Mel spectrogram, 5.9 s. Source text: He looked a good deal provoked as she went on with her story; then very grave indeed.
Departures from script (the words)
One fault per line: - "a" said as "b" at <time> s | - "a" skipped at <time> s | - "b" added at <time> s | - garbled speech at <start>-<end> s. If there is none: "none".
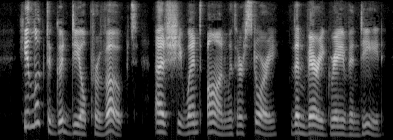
none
